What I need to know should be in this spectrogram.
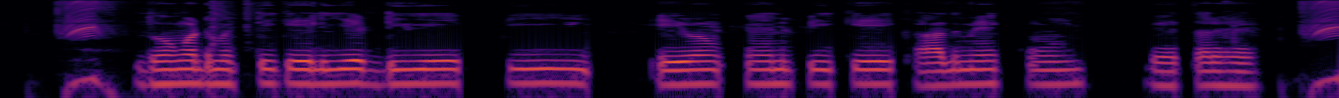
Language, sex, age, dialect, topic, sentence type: Hindi, male, 18-24, Kanauji Braj Bhasha, agriculture, question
